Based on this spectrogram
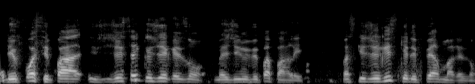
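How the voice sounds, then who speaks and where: This man has a medium pitch and lively intonation. He speaks at a moderate pace. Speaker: discussion panelist. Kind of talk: casual chat.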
